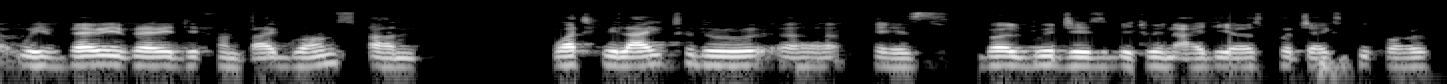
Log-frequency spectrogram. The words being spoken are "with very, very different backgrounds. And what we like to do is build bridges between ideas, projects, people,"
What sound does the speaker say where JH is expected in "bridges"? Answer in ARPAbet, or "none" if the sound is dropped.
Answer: JH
